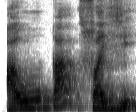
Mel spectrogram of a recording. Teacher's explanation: یہاں پہ سواد پڑھنا ہے، او کا سئی سین نہیں پڑھنا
